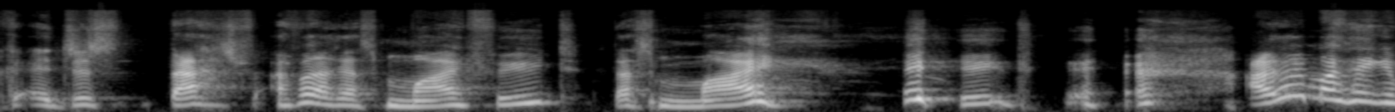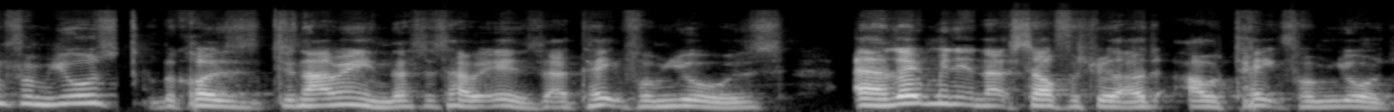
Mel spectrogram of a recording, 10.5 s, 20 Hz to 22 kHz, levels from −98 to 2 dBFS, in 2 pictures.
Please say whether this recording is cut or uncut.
cut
